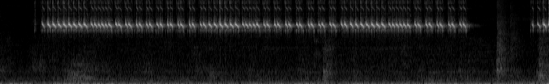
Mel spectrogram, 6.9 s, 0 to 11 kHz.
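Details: A cricket chirping in September 2019, taken on a portable recorder: a sustained five-second run of quick, regular high-pitched pulses, a brief pause, then the trill resumes, with a few soft clicks underneath.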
